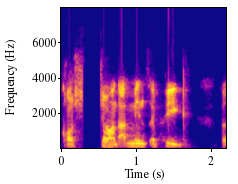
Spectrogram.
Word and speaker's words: cochon: Please, it's couchon, but it's better to avoid that word for a beginner because there's another word that means that sounds like that, which is pronounced cochon.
